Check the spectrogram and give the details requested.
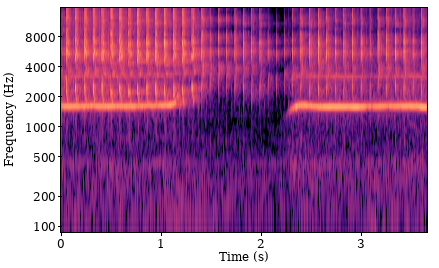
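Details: Dun fallow lovebird in ngekek style, a rapid run of harsh repeated chirps that fades briefly mid-way and returns. A continuous thin high tone sounds throughout.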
